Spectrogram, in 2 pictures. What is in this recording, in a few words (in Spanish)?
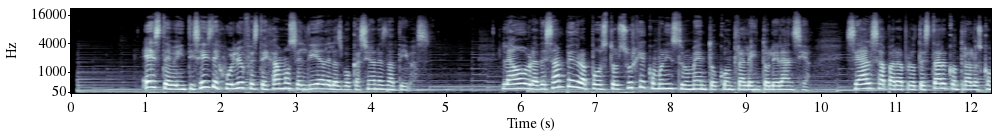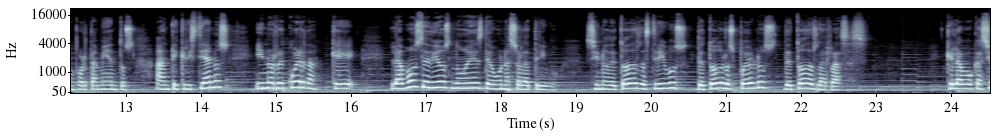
spot F; Vocaciones Nativas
